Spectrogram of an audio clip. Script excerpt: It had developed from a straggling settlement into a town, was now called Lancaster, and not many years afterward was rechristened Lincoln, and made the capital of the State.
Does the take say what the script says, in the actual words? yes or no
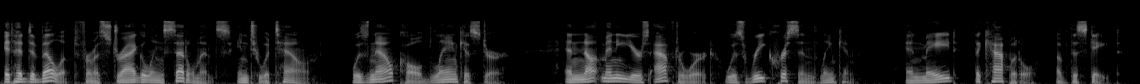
no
